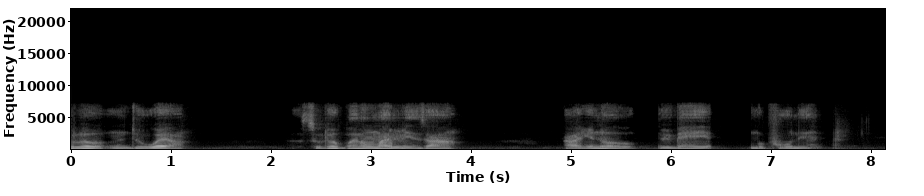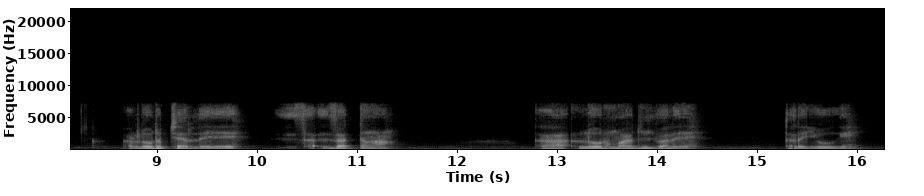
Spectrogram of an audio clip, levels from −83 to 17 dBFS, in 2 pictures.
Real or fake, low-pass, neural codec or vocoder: fake; 7.2 kHz; codec, 16 kHz, 0.8 kbps, ZipCodec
